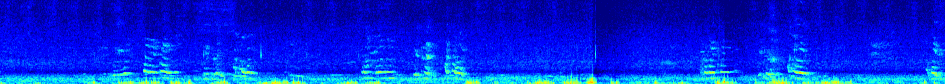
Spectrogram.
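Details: Young pied currawong practising its song: a series of short, slurred whistled notes, some falling and some rising, given in loose clusters, over steady rustling and low rumbling background noise.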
